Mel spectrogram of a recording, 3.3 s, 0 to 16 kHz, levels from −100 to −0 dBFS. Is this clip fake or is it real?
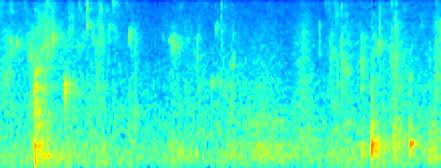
real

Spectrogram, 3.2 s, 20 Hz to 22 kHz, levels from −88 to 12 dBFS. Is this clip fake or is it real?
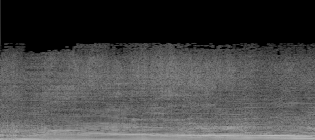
fake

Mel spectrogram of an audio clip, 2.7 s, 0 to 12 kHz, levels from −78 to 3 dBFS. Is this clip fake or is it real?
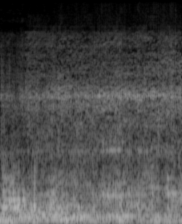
fake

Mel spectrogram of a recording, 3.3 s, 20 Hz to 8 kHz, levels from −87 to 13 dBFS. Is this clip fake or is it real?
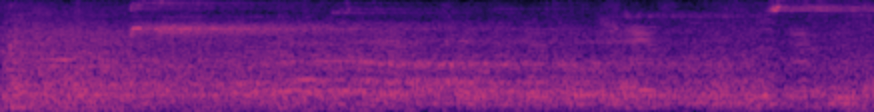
real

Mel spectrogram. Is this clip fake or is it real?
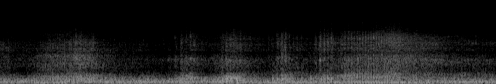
fake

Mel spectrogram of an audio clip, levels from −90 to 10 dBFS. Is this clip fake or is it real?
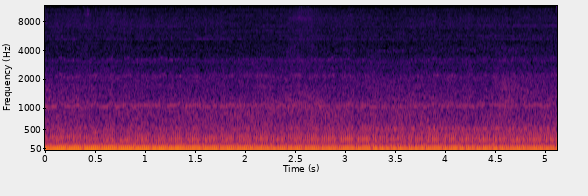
real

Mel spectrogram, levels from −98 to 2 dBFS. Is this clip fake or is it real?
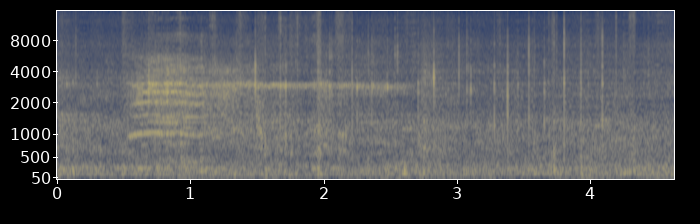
fake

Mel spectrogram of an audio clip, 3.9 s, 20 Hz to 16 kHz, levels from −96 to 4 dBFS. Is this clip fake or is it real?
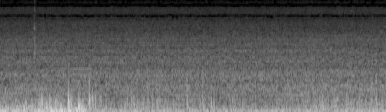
real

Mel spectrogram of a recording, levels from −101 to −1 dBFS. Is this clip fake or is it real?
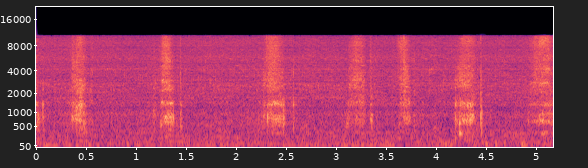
fake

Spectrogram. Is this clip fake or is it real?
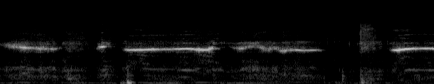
fake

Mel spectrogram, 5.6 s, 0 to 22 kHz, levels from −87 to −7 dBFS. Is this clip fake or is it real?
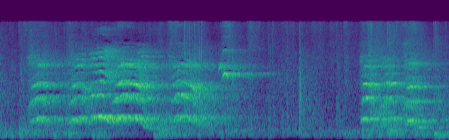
real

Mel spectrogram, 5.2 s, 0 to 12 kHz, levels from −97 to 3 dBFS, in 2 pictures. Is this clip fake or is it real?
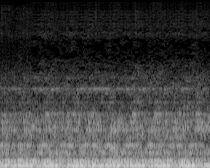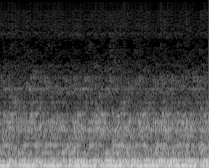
real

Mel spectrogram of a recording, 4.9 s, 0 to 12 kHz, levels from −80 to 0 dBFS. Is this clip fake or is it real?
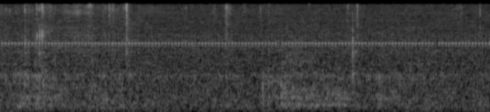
real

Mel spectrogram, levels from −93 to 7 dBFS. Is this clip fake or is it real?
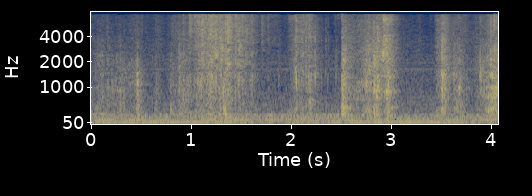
real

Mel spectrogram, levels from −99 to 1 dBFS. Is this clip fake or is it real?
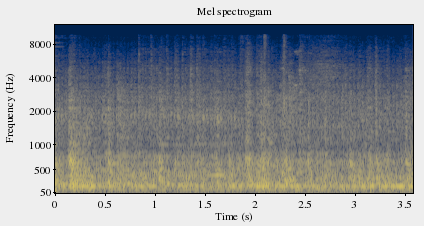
real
